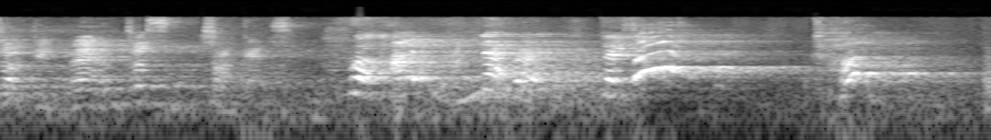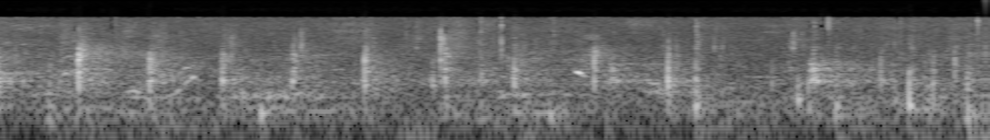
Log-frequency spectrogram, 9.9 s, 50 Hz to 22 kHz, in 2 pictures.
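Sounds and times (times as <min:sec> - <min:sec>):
footsteps on stage floor: 0:04.7 - 0:09.9.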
